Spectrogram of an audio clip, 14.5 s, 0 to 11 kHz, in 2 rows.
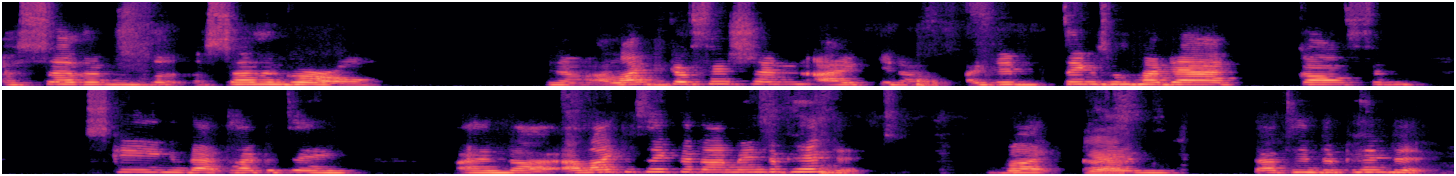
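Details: Adult woman with foreign accent syndrome that began on waking from a migraine in 2021 and was diagnosed by a speech therapist; she also reports slurred speech, functional neurological disorder, and trouble with word recall and reading. Real.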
